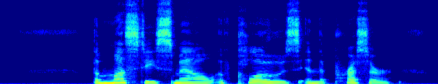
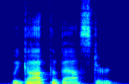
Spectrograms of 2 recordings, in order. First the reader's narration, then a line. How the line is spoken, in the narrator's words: says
